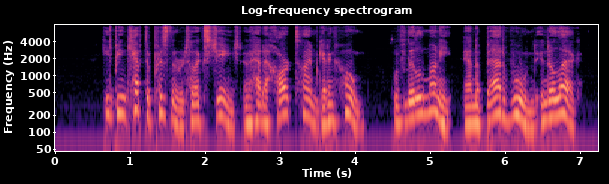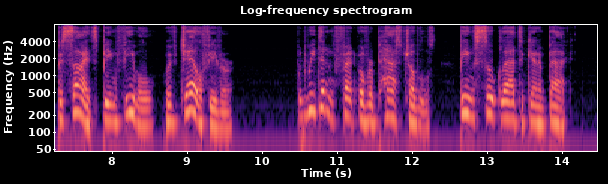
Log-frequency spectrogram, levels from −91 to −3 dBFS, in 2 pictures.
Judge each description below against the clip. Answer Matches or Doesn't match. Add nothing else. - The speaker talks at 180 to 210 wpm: Matches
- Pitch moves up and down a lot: Matches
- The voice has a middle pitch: Matches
